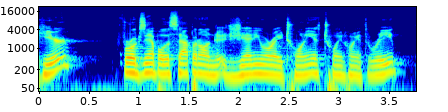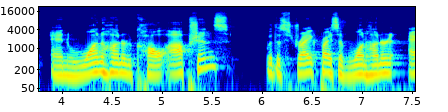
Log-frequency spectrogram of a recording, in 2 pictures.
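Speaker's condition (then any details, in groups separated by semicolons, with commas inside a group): No condition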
